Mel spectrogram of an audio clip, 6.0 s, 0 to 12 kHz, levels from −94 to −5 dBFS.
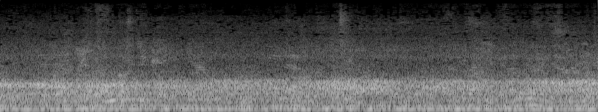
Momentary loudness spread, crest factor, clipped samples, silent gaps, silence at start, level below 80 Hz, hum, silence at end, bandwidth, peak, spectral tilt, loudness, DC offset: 4 LU; 14 dB; under 0.1%; none; 0 s; -40 dBFS; none; 0 s; 11 kHz; -18 dBFS; -7 dB/octave; -33 LUFS; under 0.1%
